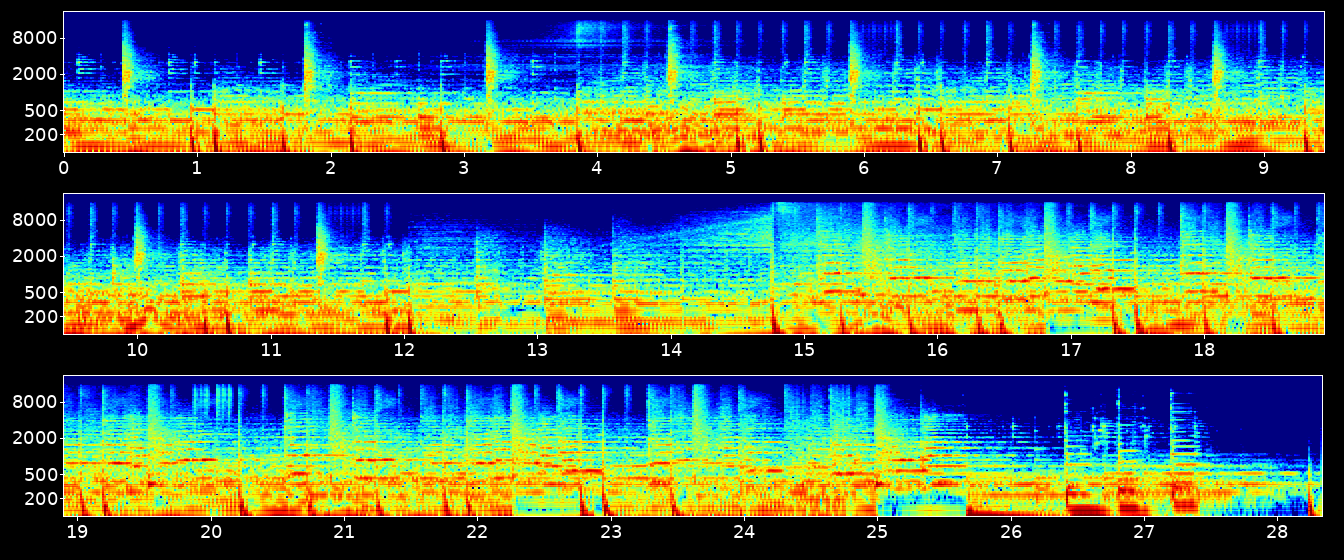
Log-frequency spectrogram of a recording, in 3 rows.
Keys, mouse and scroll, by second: 1.4 click, 3.5 click, 7.3 click, 13.6 click, 14.0 click, 19.2 click.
